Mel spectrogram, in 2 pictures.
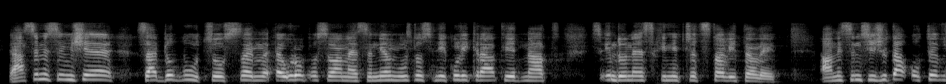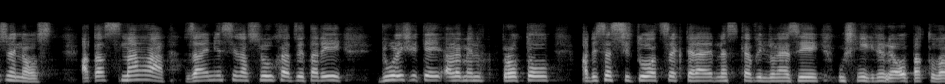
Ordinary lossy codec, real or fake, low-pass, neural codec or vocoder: MP3, 64 kbps; fake; 7.2 kHz; codec, 24 kHz, 1 kbps, SNAC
